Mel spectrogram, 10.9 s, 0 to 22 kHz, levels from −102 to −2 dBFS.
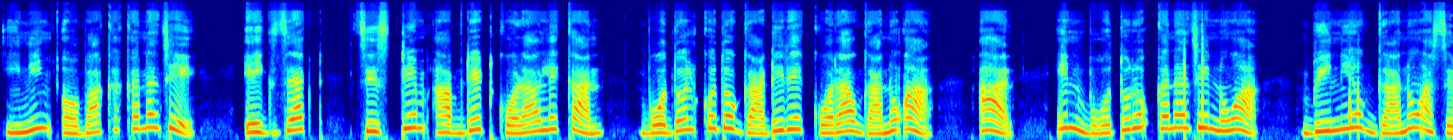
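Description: Two loud pops cut into the speech, at 8.88 to 9.04 s and again at 10.12 to 10.21 s. Each is a double pop, two sharp thumps in quick succession, peaking about 15 dB above the speech, which continues underneath. The cause is likely a brief voltage pulse entering the signal chain, such as from a connector, switch or static discharge, which the downstream circuitry then shapes into these short transients.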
